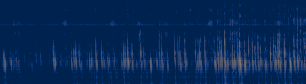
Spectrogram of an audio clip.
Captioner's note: hooves striking sand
